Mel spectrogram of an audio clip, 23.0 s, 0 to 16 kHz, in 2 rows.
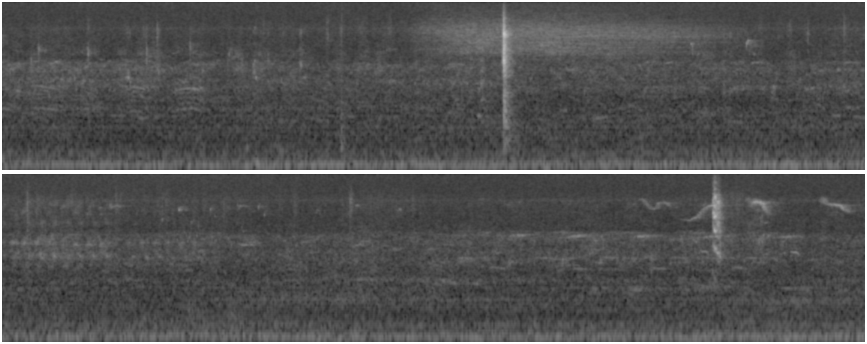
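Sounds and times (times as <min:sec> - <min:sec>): faint background noise: 0:00.0 - 0:23.0
soft high bird chirps: 0:04.8 - 0:13.9
sharp click: 0:06.6 - 0:07.0.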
